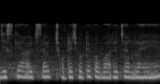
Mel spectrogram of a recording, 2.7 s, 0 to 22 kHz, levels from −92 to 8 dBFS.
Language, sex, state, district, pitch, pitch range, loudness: Hindi, female, Bihar, Gopalganj, 240 Hz, 235-255 Hz, -39 LUFS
